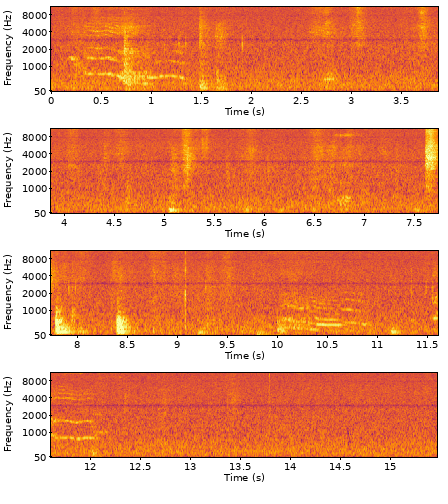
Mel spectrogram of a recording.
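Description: A puppy's paws scuffle on a towel.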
